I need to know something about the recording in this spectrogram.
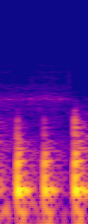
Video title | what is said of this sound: How to Wall Mount a TV - What is the Right Height - Types of TV Wall Mounts | high pitch here and a low pitch over here so you know you're in between studs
